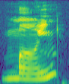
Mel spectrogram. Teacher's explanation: como nós vimos logo acima o a sempre é vogal e esse e é considerado uma semivogal percebam que quando eu falo mãe esse e têm som de i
